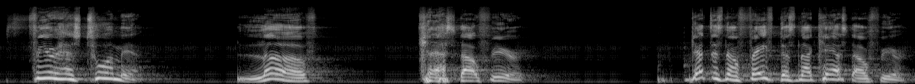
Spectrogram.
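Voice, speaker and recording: A man's voice: high-pitched, very slow, pauses often, soft background music. An older man, a bishop, preaching a sermon on a church stage into a handheld mic, acting out Bible characters and joking with the congregation. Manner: animated, acts out Bible characters, jokes with the congregation. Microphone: handheld microphone. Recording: long reverb of a large church hall.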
